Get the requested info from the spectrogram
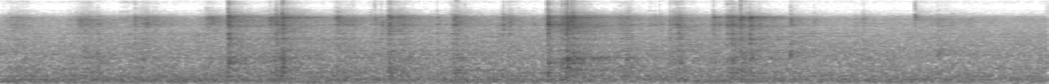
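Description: Faint, scattered light clicks and ticks of hands handling the wiring and small metal terminals on the underside of an opened rice cooker, over a steady low hiss.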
